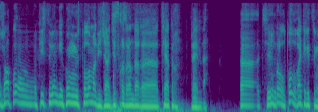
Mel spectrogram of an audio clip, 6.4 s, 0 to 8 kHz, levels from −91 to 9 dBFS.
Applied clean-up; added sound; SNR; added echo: neural mask model DeepFilterNet 3.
